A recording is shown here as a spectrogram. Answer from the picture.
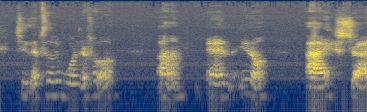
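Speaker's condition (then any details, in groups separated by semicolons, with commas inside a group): Cerebral palsy; from birth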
